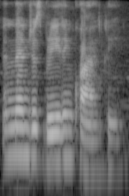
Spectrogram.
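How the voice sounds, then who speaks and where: Meditation guide, female, unhurried delivery with long pauses, soft music underneath. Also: sits low, low-quality recording. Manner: deliberate, measured phrasing with long pauses. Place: group meditation at a creativity centre. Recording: live recording with music behind. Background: faint music.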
